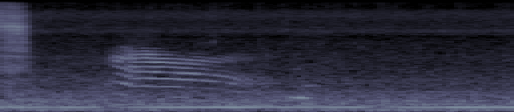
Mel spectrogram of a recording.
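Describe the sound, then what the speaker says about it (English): A cat meowing from across the way, a single faint, distant meow rising and falling over a steady low hum. "I can hear the cat from across the way now."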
